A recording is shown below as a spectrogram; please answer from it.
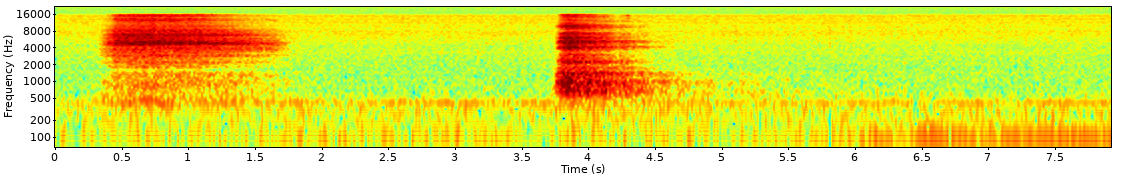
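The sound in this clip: An audience in a room takes a collective breath: a soft, airy inhale, then a couple of seconds later a louder, rushing exhale, both faint over a low, steady background rumble.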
